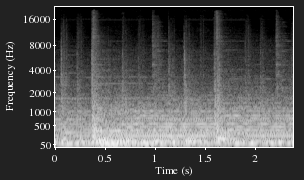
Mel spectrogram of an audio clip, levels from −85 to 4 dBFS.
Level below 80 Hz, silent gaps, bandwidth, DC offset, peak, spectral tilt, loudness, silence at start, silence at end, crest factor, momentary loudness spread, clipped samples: -16 dBFS; none; 12 kHz; under 0.1%; 0 dBFS; -9 dB/octave; -10 LUFS; 0 s; 0 s; 8 dB; 4 LU; under 0.1%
